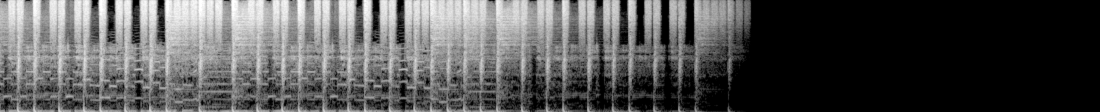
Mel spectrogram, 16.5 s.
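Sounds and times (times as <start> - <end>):
dancehall rock riddim: 0.0 - 11.2.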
